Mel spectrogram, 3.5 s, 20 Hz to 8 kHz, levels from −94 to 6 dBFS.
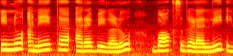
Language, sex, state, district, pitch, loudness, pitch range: Kannada, female, Karnataka, Bidar, 230 Hz, -15 LUFS, 210-260 Hz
